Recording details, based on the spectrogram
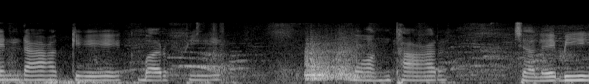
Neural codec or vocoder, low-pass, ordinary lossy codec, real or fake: none; 7.2 kHz; none; real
